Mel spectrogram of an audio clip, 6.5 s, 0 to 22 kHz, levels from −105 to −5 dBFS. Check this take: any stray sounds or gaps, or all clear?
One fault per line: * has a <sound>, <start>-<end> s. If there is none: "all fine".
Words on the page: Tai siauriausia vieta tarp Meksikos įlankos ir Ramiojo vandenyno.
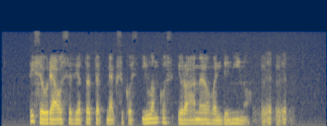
* has a laugh, 5.2-5.7 s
